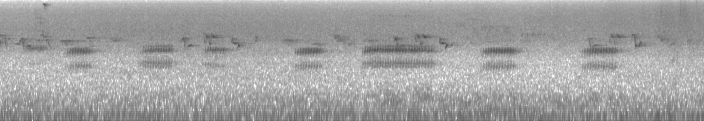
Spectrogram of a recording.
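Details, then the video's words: Springtime tree frog chorus in a backyard: short buzzing trills repeated every second or two, some overlapping, with a longer trill partway through, set against a constant low hum of background noise. "Tree Frog Serenade"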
